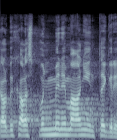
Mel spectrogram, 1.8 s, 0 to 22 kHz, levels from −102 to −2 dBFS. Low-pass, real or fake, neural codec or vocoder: 14.4 kHz; real; none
